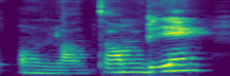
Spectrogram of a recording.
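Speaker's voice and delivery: usual speaking voice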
